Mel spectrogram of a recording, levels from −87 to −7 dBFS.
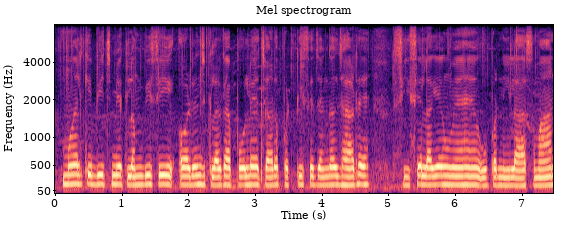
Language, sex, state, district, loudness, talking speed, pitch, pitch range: Hindi, male, Chandigarh, Chandigarh, -14 LUFS, 210 wpm, 155 Hz, 150-160 Hz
